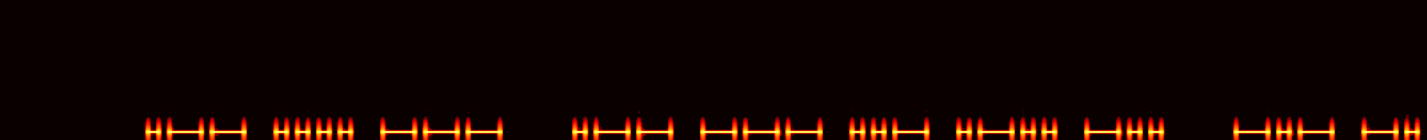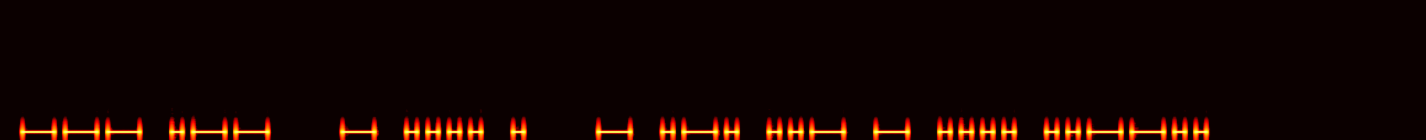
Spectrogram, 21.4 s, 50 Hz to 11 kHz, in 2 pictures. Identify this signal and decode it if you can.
Morse code, heard as a keyed tone, about 15 wpm, 700 Hz. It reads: WHO WOULD KNOW THE TRUTH?
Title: Sentences from Top 800 Words 15wpm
